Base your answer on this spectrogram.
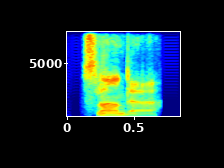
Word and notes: slander: British English

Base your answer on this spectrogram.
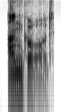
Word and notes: uncord: British English

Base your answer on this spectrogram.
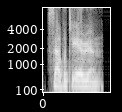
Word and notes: Sabbatarian: Indian

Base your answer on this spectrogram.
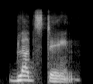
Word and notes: bloodstain: Indian

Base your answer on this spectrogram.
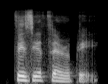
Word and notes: physiotherapy: Indian

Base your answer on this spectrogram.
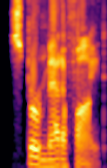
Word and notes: spermatophyte: American English

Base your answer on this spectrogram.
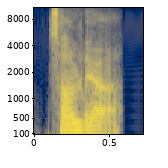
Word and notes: solder: Indian

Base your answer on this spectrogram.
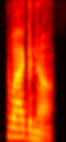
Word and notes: wagoner: Indian

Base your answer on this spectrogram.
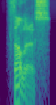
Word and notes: tholos: British English

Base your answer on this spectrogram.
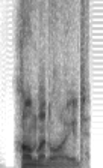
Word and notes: hominoid: British English

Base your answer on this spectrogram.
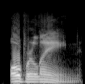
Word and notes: overlain: American English

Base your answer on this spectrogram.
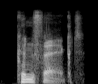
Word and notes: confect: British English

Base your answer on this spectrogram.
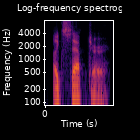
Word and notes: acceptor: American English

